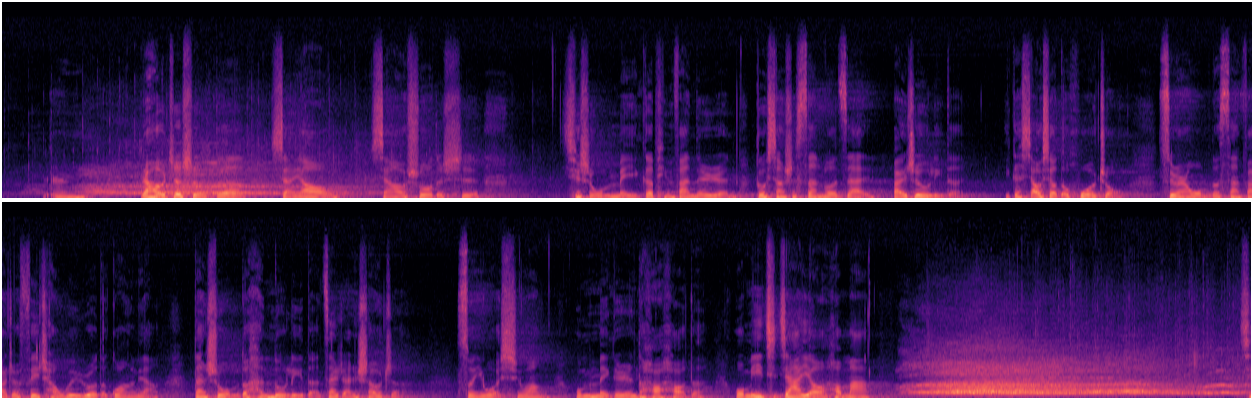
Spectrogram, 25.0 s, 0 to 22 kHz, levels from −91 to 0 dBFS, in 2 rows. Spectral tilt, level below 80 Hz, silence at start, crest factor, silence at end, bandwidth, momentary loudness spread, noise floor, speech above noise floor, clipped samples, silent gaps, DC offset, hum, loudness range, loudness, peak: -4.5 dB/octave; -80 dBFS; 0.35 s; 20 dB; 0 s; 18.5 kHz; 13 LU; -60 dBFS; 29 dB; under 0.1%; none; under 0.1%; none; 5 LU; -32 LUFS; -12 dBFS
